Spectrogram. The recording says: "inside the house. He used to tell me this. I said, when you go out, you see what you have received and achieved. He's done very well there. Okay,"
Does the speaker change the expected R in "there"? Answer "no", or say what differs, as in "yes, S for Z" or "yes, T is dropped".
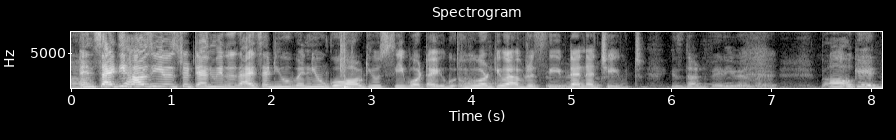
yes, L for R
